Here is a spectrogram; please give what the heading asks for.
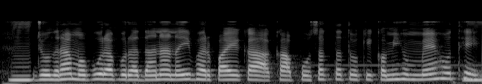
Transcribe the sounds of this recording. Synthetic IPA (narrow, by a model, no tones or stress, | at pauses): d͡ʒõːnd̪ɾamɐ̃puːɾapuːɾad̪aːnanɐɦĩbʱɐɾpaːekakaːpɦosək̚t̪at̪okikəmiɦʊmːẽɦot̪ʰeː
